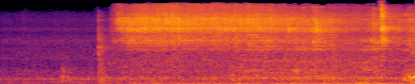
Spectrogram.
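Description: Water running steadily from a tap, starting about a second in after a brief near-quiet pause.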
